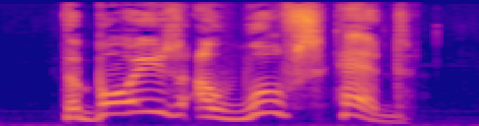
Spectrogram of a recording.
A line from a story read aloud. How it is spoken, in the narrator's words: the steward shouted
